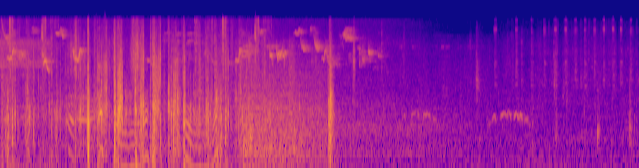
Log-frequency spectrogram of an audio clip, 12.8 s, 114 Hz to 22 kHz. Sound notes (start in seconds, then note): 0.0 hoofbeat; 5.1 birds singing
